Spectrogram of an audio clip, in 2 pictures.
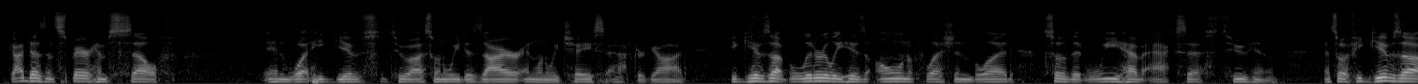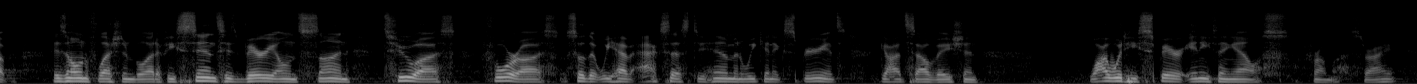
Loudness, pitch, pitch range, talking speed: -36 LUFS, 125 Hz, 115-140 Hz, 165 wpm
